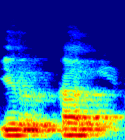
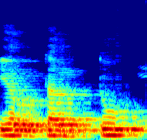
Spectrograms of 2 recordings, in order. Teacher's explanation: Setiap ada rok sukun sebelumnya hamzah wasol yang dibaca i, maka roknya tidak ditipiskan, malah jadi tebal meskipun sebelumnya kasrah.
